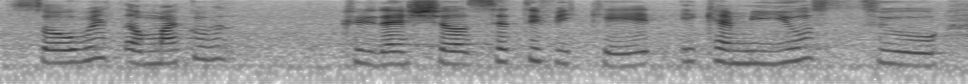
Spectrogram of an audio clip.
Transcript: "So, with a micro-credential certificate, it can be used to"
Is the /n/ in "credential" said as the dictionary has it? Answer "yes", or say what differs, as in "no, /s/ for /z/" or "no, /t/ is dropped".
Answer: yes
